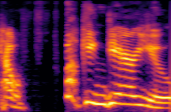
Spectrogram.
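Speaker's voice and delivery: loud, high, outraged and affronted yelling. Retelling a man's reaction when caught out on the phone, imitating someone yelling. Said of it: "starts yelling at me".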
